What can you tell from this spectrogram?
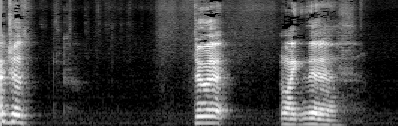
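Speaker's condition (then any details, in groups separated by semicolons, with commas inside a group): Ataxic cerebral palsy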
